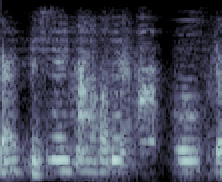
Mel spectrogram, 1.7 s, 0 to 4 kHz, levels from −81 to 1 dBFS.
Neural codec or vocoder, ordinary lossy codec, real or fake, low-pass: codec, 44.1 kHz, 0.9 kbps, DAC; AAC, 16 kbps; fake; 3.6 kHz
